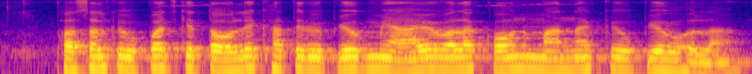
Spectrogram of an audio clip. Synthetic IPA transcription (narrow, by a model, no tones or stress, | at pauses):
pʰəsəlkeupəd͡ʒket̪əʊlekʰat̪iɾupjoɡmeaeʋalakɔnmanəkːeupjoɡɦola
